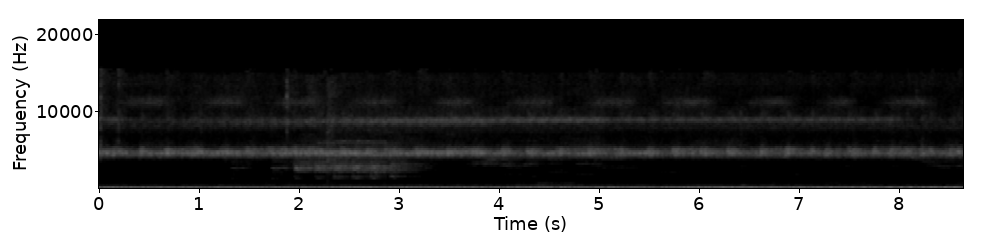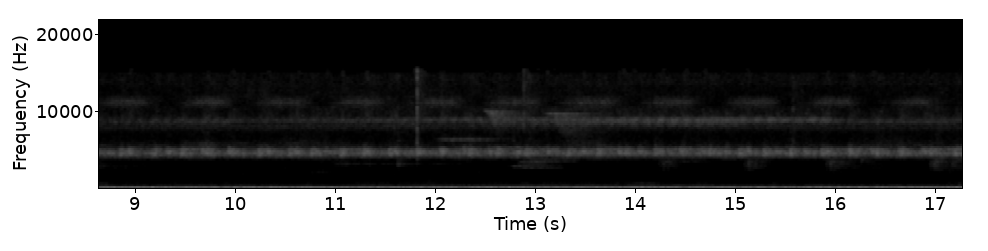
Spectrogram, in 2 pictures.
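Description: Night insects chirring in one steady high band, over a louder steady low rumble. A short higher-pitched sound comes about two seconds in.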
